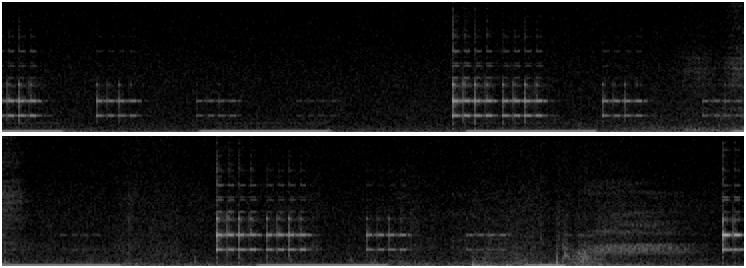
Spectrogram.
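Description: Phone alarm going off: a two-note electronic chime sounds three times, each followed by a few fading repeats, while the phone's vibration buzzes in pulses about a second long. Near the end the alarm stops and there is a brief rustle, then one last chime.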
